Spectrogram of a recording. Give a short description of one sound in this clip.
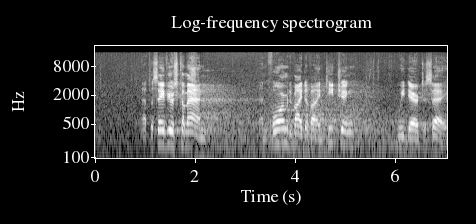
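An elderly man speaks slowly into a microphone in an echoing hall.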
